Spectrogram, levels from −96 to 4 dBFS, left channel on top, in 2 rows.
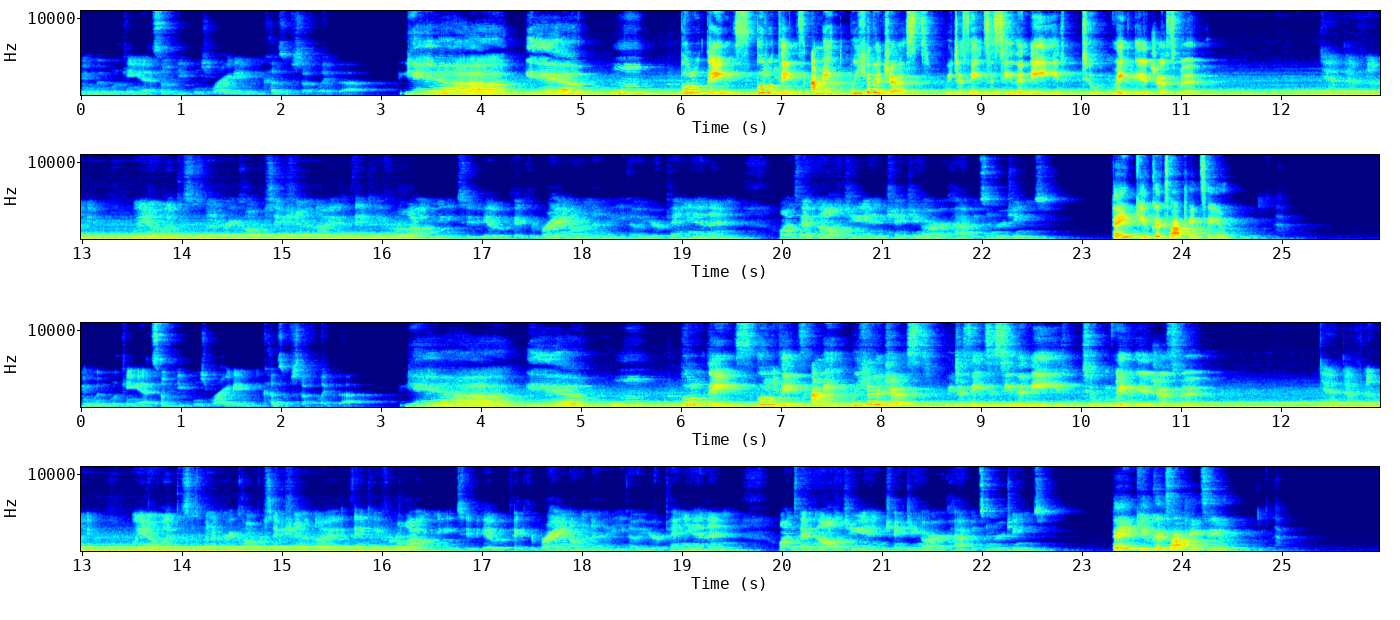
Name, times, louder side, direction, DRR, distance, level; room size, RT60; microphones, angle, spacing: voice 1, 0.0-2.7 6.9-7.0 10.2-10.6 12.4-22.6 24.9-25.0, right 1 dB, 80° right, -2 dB, 0.9 m, -45 dB
voice 2, 3.2-5.0 5.3-5.6 6.0-8.3 8.6-11.1 23.3-24.5, left 4 dB, 60° left, 6 dB, 0.4 m, -29 dB
sound 1, 3.4-16.3, equal, ahead, 0.8 m, -31 dB
3.3 x 2.3 x 3.7 m, 1.1 s
head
